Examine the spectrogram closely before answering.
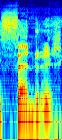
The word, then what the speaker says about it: Fenrir: Say Fenrir. Pronounce it correctly.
